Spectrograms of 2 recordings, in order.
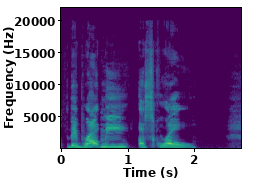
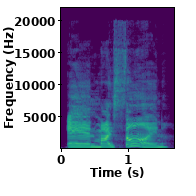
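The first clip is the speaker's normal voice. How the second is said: plain reading voice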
